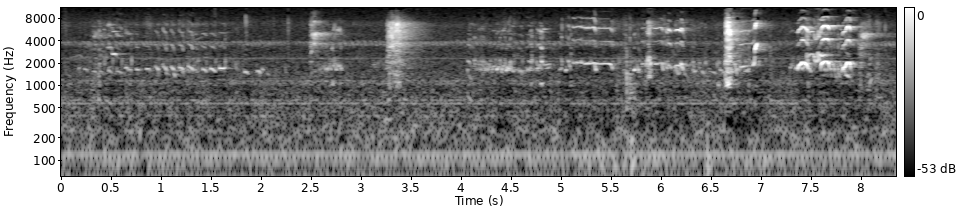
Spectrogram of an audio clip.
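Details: Rainbow lorikeets at a backyard feeding station in Australia, giving scattered high chirps and a few sharp, harsh squawk bursts near the end.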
